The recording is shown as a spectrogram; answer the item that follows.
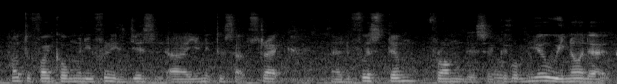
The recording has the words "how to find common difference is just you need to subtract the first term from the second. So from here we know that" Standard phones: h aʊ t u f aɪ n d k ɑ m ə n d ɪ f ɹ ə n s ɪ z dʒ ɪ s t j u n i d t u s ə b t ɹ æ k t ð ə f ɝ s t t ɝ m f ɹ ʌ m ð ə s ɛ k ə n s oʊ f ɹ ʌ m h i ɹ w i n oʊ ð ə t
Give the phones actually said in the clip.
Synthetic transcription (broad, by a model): h aʊ t u f aɪ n k ɑ m ə n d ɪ f ɹ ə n ɪ s dʒ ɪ s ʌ j u n i d t u s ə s t ɹ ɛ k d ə f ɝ s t t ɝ m f ɹ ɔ m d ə s ɛ k ə n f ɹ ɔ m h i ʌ w i n oʊ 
